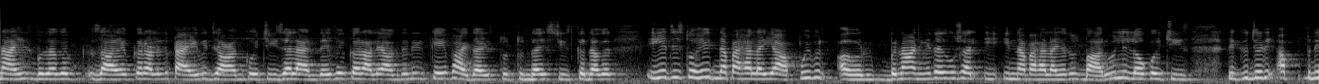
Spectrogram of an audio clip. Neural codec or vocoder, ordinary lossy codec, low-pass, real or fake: none; none; none; real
